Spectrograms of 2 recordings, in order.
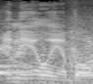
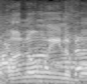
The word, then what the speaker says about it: unalienable: are all have unable and it's unable not inalienable unalienable okay a lot of people pronounce it inalienable but it's unable right to exist yes they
